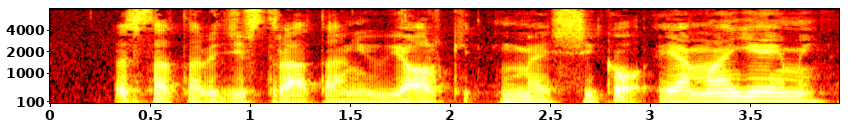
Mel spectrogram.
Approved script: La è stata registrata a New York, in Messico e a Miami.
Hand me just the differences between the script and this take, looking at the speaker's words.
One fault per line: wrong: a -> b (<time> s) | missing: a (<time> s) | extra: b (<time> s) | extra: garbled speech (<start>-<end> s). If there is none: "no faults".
no faults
